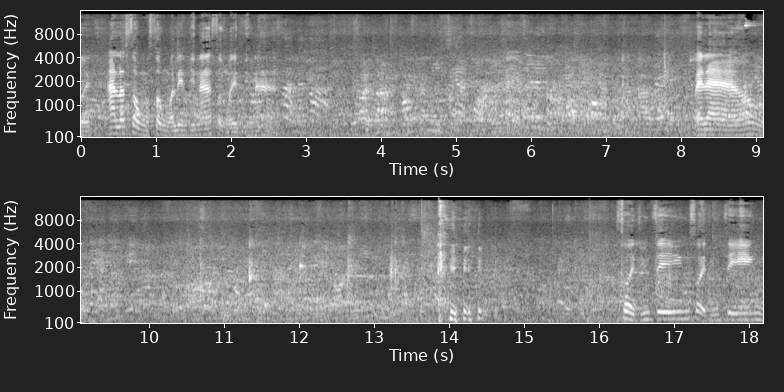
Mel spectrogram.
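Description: A crowd of people chatter nearby in a large echoing hall.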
